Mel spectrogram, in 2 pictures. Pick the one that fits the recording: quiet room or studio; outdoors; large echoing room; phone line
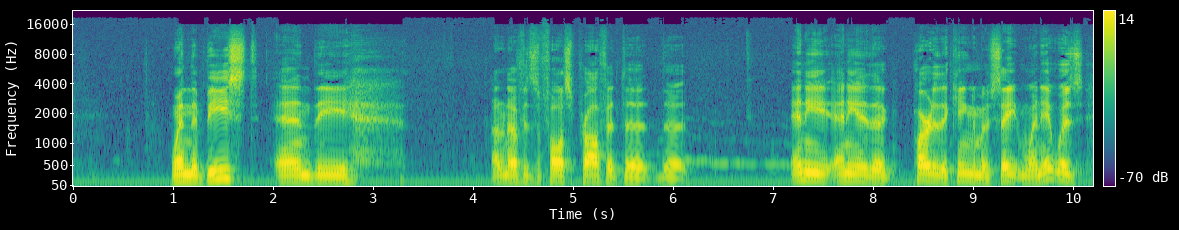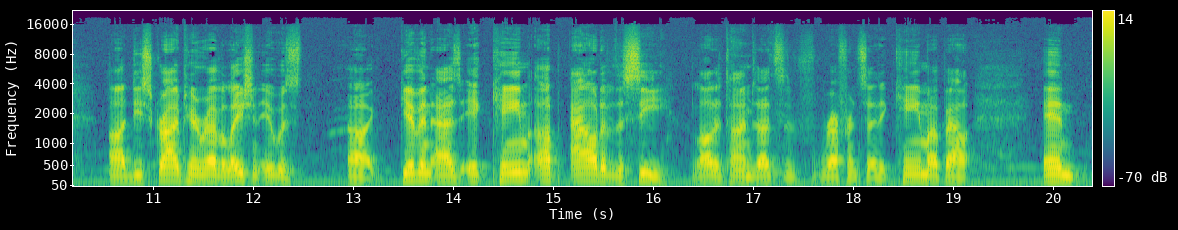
large echoing room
